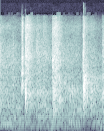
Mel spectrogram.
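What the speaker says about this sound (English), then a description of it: "We clap for him." A small audience at a school debate claps for a judge, a few sharp, separate claps in quick succession, close and fairly light.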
